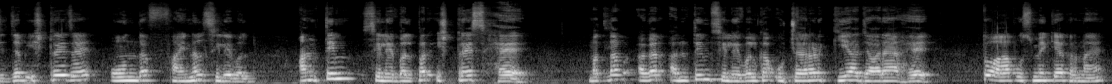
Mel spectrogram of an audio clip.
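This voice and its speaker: High-pitched man teaching English grammar. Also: mellow. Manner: repeats words and asks himself questions; mixes English terms into his explanations. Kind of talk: explaining grammar in a video lesson.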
